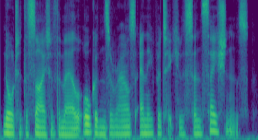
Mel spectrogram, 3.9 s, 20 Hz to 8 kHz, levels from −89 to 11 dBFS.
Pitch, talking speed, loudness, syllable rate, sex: 110 Hz, 185 wpm, -19 LUFS, 5.8 syllables/s, male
